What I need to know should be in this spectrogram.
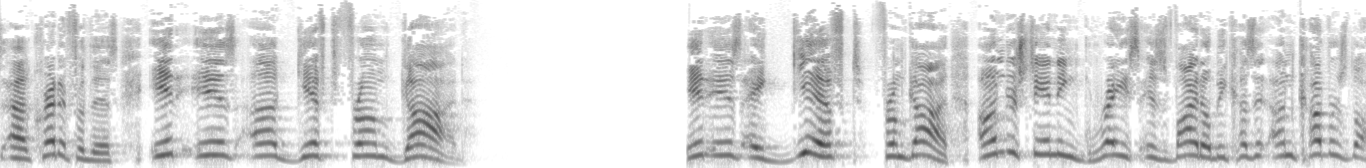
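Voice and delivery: slow, loud emphatic preaching; drawn-out pulpit proclamation. Acted. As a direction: hammer each word home.

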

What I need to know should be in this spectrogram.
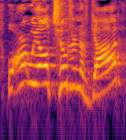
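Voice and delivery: mock challenging skeptic.

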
